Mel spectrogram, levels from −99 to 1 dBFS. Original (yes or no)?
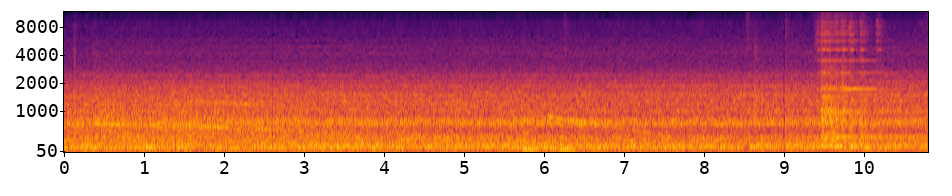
no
